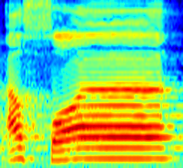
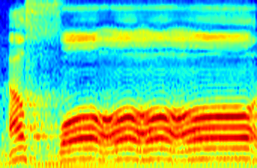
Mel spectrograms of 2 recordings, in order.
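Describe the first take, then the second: First: The vowel after s is light and thin. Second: The vowel after s is dark and thick. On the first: The speaker calls it wrong. "Jangan as-sa, enggak mungkin" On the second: The speaker calls it right. "nah, dia juga tebal"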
